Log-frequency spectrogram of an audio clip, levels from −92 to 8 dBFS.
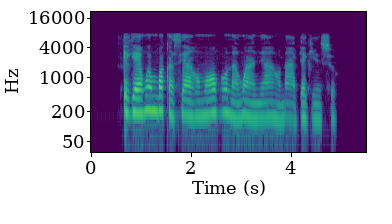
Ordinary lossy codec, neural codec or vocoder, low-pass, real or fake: none; codec, 16 kHz, 8 kbps, FunCodec, trained on LibriTTS, 25 frames a second; none; fake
